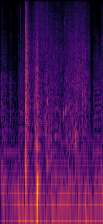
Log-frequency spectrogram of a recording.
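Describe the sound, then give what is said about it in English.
A bone that falls from a dog's mouth plops into water with a sharp splash, followed quickly by a second slap of water, then a brief settling wash. Fairly loud, with no voices. “Splash!”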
